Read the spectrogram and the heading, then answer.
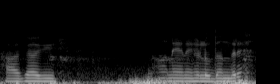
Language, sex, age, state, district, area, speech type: Kannada, male, 30-45, Karnataka, Dakshina Kannada, rural, spontaneous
